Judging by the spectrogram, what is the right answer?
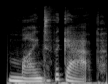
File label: a single "Mind the gap between the train and the platform" by a female voice; metro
